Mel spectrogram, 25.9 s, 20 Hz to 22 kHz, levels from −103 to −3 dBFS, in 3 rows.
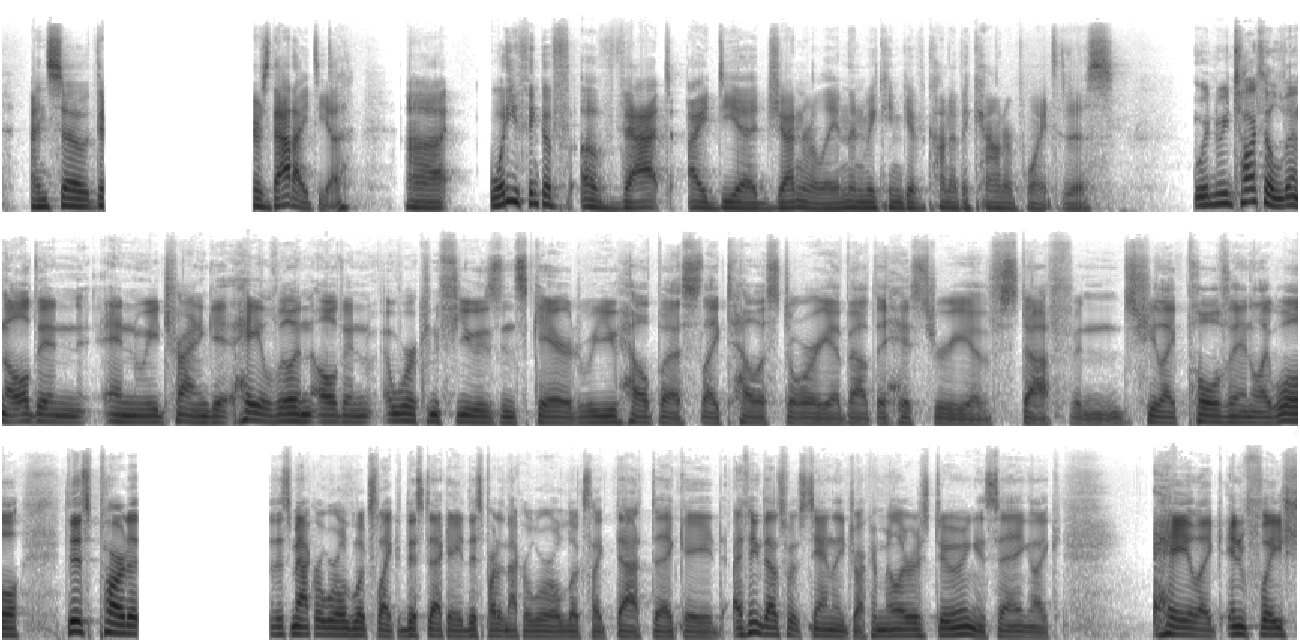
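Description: This speech clip has two playback stalls. The speech cuts out at 0.67 s and stays silent for about 1.0 s, resuming at 1.69 s. It happens again from 18.17 s to 19.08 s, a gap of about 0.89 s. Each time, the speech goes on where it stopped. The likely cause is the player running out of buffered data or its audio thread being blocked. Each stall is followed by time-compressed catch-up. From 1.69 s to 3.67 s, and again from 19.08 s to 20.84 s, the speech runs at 1.5 times normal speed. Its pitch stays the same. The player drops short slices of audio and cross-fades the joins to clear the backlog. That leaves the speech hurried.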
